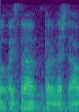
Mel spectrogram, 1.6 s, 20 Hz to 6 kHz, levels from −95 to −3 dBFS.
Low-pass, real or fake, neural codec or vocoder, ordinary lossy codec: 5.4 kHz; real; none; AAC, 24 kbps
